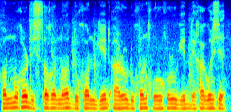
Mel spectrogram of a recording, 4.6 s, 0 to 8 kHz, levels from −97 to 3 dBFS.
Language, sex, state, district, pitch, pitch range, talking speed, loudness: Assamese, male, Assam, Sonitpur, 115 Hz, 110-120 Hz, 140 wpm, -17 LUFS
